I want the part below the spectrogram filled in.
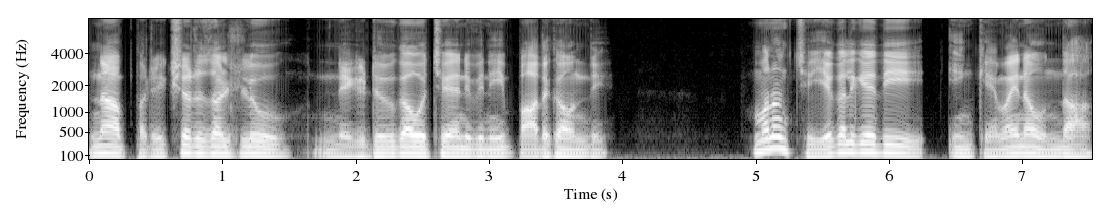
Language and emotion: Telugu, sad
